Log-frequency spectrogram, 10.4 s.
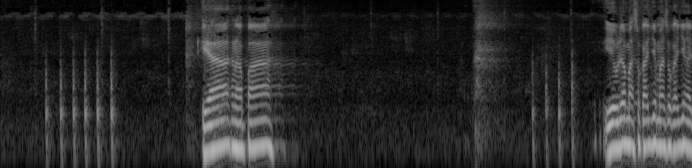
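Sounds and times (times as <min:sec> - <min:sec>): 
knocking on a bedroom door: 0:00.6 - 0:01.8, 0:08.0 - 0:08.7
speech: 0:03.0 - 0:04.2, 0:09.1 - 0:10.3.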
